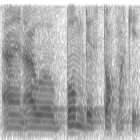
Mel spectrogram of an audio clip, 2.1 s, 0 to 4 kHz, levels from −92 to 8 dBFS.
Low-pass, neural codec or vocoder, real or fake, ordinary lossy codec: 3.6 kHz; none; real; none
